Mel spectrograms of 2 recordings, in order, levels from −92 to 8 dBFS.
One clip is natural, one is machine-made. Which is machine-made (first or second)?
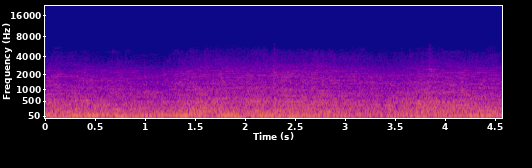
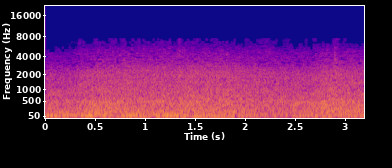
first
